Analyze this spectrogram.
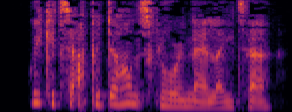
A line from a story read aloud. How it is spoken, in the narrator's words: she giggled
